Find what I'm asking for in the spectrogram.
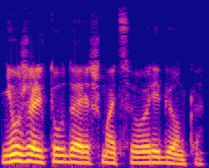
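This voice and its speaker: A man's voice: mid-range voice, fast talker, mellow, no room sound, dull audio, voice pushed up, lightly acted. A man voicing a seductive, mocking female witch in an audiobook reading. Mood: teasing. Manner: teasing, languid.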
